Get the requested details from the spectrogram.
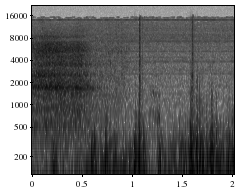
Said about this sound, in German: aber es ist toll und es ist still. Es ist wahnsinnig still. Man, man hört den Wind ein bisschen, aber ansonsten gar nichts. Kein, kein Rauschen von Bäumen oder so, kein Verkehrslärm und das ist echt nett.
